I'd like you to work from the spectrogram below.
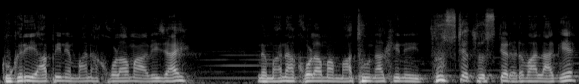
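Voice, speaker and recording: A man's voice: on the high side, flat delivery, a little fast, warm tone, faint music behind. A man giving an impassioned live motivational speech at a school event, often addressing the audience directly and acting out story characters. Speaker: motivational speaker.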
